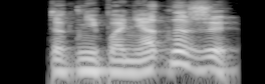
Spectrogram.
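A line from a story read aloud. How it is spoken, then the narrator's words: Grumbled. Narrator (Russian): проворчал Мурзик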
